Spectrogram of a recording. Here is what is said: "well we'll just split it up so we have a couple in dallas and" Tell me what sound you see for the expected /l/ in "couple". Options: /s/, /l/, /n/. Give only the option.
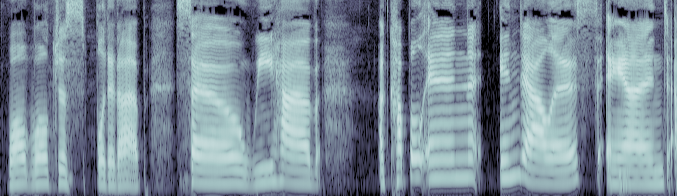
/n/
